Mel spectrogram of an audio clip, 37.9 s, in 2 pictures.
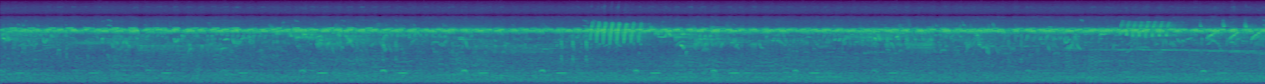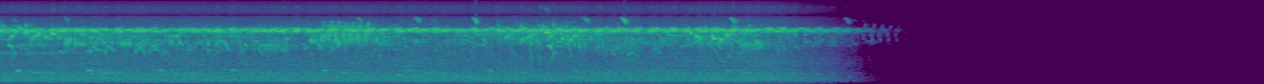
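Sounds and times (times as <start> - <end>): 
broad-leaved woodland ambience in late spring: 0.0 - 32.0.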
